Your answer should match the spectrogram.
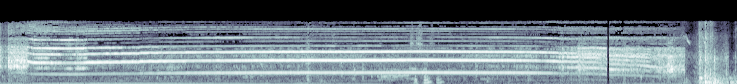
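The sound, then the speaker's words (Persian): A rooster lets out one extraordinarily long crow, a loud, steady held note lasting many seconds before it wavers and cuts off abruptly. “مثل این خروزه نباشید یه دفعه تخت گاز بگیرید”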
